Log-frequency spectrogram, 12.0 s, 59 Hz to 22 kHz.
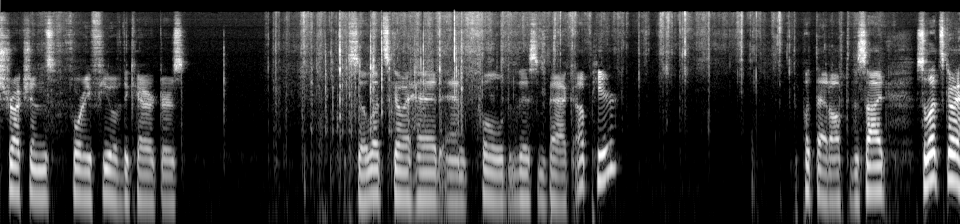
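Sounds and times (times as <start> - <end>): foil bag rustling: 3.4 - 9.9.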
